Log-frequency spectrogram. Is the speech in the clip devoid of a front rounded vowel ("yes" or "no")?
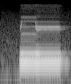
no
